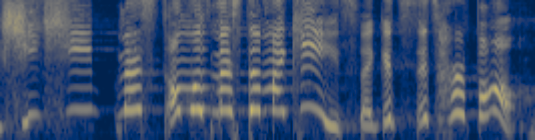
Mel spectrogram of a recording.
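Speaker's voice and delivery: very high-pitched mock protest; retold indignant blaming. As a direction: plead your case by blaming mom, voice way up. Retold argument blaming mom.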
